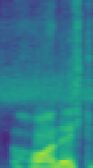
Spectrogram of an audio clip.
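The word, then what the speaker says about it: honest: देखो हॉनेस्ट में एन लगेगा। क्यों एन लगा? क्योंकि इसका एच साइलेंट है।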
